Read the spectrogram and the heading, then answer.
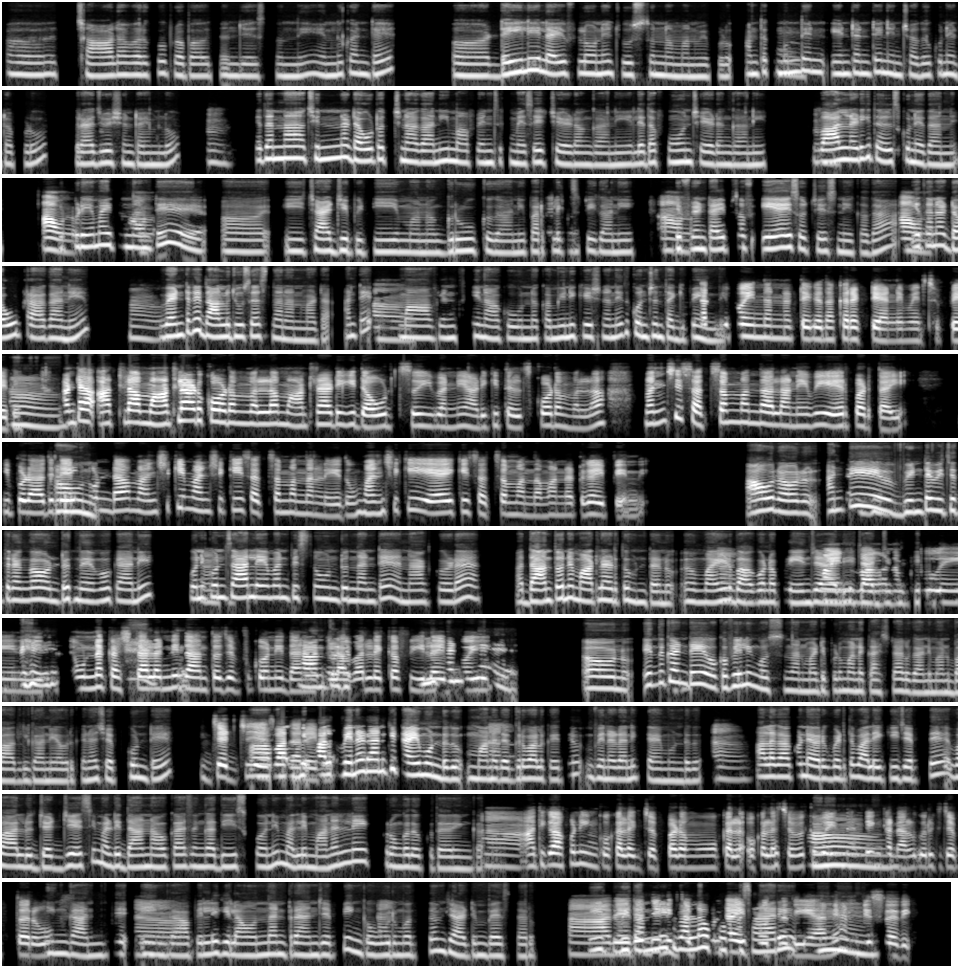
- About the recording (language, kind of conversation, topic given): Telugu, podcast, సోషల్ మీడియా భవిష్యత్తు మన సామాజిక సంబంధాలను ఎలా ప్రభావితం చేస్తుంది?
- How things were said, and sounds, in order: in English: "డైలీ లైఫ్‌లోనే"; other noise; in English: "గ్రాడ్యుయేషన్ టైమ్‌లో"; in English: "ఫ్రెండ్స్‌కి మెసేజ్"; in English: "చాట్‌జిపిటి"; in English: "గ్రూక్"; in English: "పర్‌ప్లెక్సీటీ"; in English: "డిఫరెంట్ టైప్స్ ఆఫ్"; in English: "డౌట్"; in English: "ఫ్రెండ్స్‌కీ"; in English: "డౌట్స్"; in English: "ఏఐకి"; chuckle; in English: "మైండ్"; in English: "చాట్‌జి‌పిటికి"; chuckle; in English: "లవర్‌లెక్క"; in English: "జడ్జ్"; in English: "జడ్జ్"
